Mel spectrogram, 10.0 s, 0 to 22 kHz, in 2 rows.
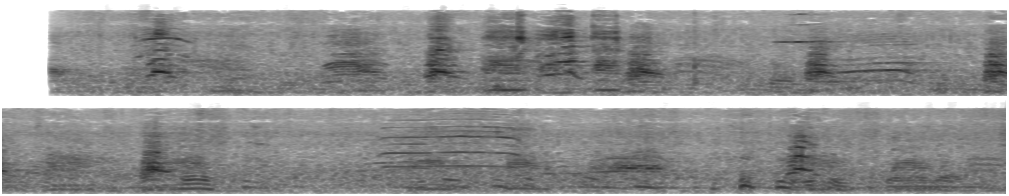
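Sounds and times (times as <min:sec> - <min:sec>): duck quacking: 0:00.7 - 0:03.4, 0:04.9 - 0:06.1.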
